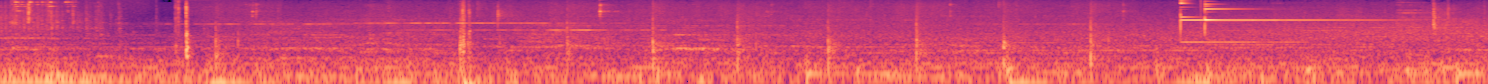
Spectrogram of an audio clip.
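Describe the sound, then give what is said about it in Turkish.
An old car's engine idles with a low steady rumble as it is parked under an old walnut tree, the only tree in a small square, broken by a few sharp clicks and thuds, then a brief metallic jingle of keys near the end. “Kapının açıldığını, bizim yakışıklı savcının içeri girdiğini görünce Emektarımı küçük meydandaki tek ağaç olan yaşlı cevizin altına park edip Zekai'nin evine yöneldim.”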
